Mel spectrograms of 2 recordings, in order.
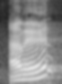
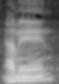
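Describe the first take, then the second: First: High, shouted amen; loud amen. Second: Said in the usual way. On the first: Real, not acted. Preacher calling the congregation to answer, shouted amen. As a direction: call out amen to rouse the congregation.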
